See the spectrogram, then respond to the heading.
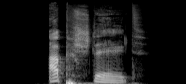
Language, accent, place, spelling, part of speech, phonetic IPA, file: German, Germany, Berlin, abstellt, verb, [ˈapˌʃtɛlt], De-abstellt.ogg
- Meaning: inflection of abstellen: 1. third-person singular dependent present 2. second-person plural dependent present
